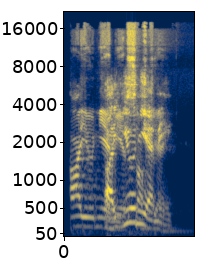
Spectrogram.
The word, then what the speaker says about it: Pajuniemi: Is it Pajuniemi or Pajuniemi? Is there a hard J or a soft J? Pa Unyemi.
